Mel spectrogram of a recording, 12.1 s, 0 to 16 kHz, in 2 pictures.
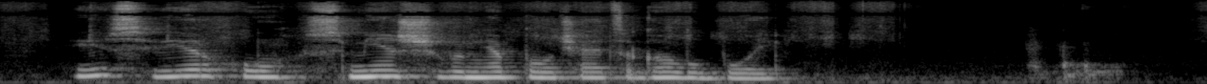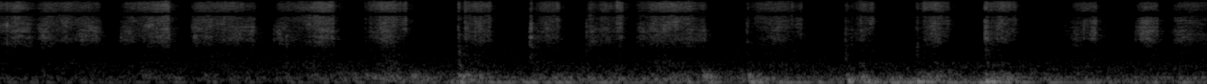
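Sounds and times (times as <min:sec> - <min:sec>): paintbrush rubbing on paper: 0:00.0 - 0:04.6, 0:06.0 - 0:12.0.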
